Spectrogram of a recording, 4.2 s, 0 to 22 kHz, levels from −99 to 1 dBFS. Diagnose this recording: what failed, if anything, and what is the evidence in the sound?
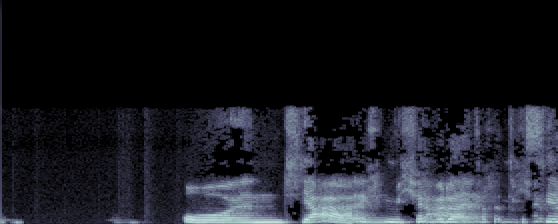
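A breathy, grainy edge runs through the whole speech clip, with the upper frequencies replaced by a hiss-like texture rather than real detail. That points to the codec stage, likely Bluetooth LC3 compression. At around 48 kbps with 10 ms frames, the transform coder discards much of the upper spectrum and fills it with noise.

From 0.82 to 1.02 s a faint second copy of the speech appears, well below the main level. From 2.46 s to the end it returns much stronger, only about 10 dB down. Both copies trail the original by 0.86 s. This is an echo leak at the call-processing stage, likely from a far-end loudspeaker whose echo canceller failed to remove what its microphone picked up.

Between 2.60 and 2.63 s the sound briefly turns into a noisy, smeared blur for about 30 ms. These are lost LE Audio frames on the wireless link. The decoder covered the gap by reusing the last spectrum with randomised signs, which fits three missing 10 ms frames.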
